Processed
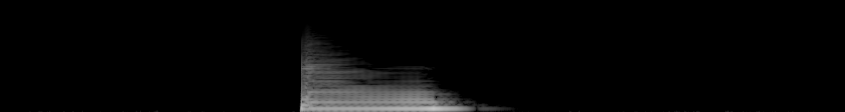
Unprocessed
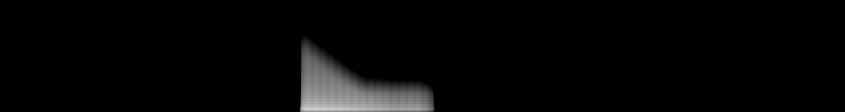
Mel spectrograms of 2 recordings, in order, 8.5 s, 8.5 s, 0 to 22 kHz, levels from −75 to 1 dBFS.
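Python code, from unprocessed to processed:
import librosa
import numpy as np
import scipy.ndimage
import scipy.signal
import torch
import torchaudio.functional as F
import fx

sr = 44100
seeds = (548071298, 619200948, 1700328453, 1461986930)

y = fx.wiener(x, sr, points=41)
y = fx.graphic_eq_31(y, sr, hz=(250, 1250, 2000, 4000), db=(4, -6, 7, -11))
y = fx.room_shoebox(y, sr, seeds[0], volume_m3=40.0, walls='mixed', distance_m=0.76)
y = 10.0 ** (-21.0 / 20.0) * np.tanh(y / 10.0 ** (-21.0 / 20.0))
y = fx.low_shelf(y, sr, hz=140.0, db=5.0)
y = fx.over_compress(y, sr, threshold_db=-28.0, ratio=-1.0)
y = fx.echo_feedback(y, sr, ms=82, feedback_pct=43, wet_db=-13)
y = F.gain(torch.from_numpy(y), 1.5).numpy()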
